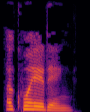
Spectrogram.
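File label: "equating", British English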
